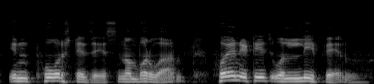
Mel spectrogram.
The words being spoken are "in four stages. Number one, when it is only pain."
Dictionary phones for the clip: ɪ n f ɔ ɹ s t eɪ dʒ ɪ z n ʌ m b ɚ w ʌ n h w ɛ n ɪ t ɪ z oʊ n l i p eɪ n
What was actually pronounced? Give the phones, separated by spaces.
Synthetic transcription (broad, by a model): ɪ n p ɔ ɹ s t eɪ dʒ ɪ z n ʌ m b ɚ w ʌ n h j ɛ n ɪ t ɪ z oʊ l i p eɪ n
